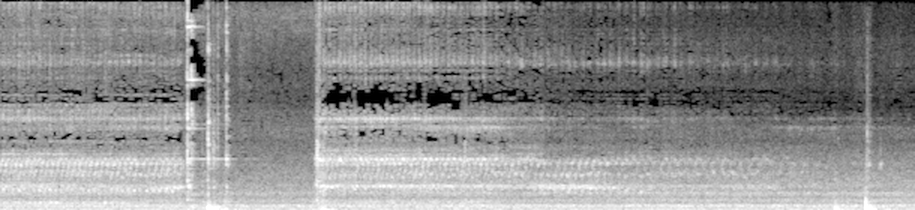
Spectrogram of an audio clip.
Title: Honda Pilot Auto Tensioner Bearing Noise 🔧👀👌 #shorts #honda #pilot #tensioner #tevideos #bearing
